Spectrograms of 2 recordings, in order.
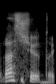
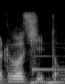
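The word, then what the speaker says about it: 羅輯: ルオジーですね 2 巻の主人公これはあのラッシュと読めたりするんですけどもここではルオジーと読みます。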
